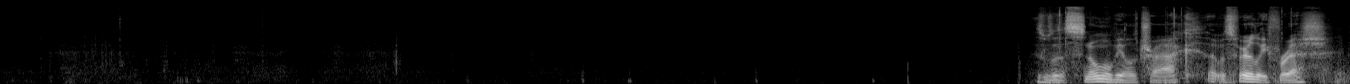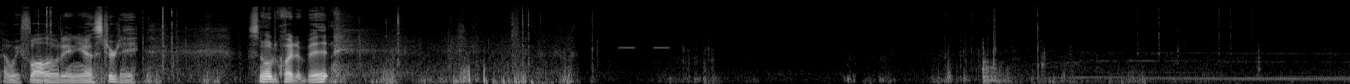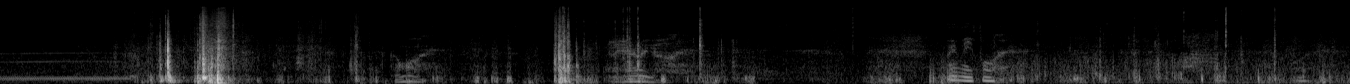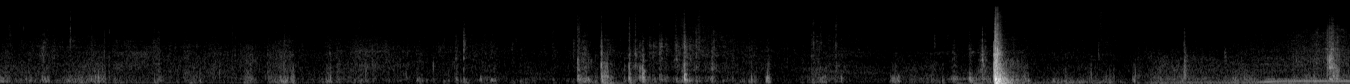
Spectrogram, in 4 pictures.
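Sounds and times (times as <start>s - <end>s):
motor whine: 24.0s - 28.5s
footsteps crunching in snow: 37.2s - 45.4s
loud thump: 50.4s - 50.8s.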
